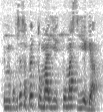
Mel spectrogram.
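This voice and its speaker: A woman's voice: a little high, expressive, very fast, lo-fi sound. A woman from Africa hosting a live show, giving opinionated commentary in an emphatic, preachy way that often stumbles and restarts.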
